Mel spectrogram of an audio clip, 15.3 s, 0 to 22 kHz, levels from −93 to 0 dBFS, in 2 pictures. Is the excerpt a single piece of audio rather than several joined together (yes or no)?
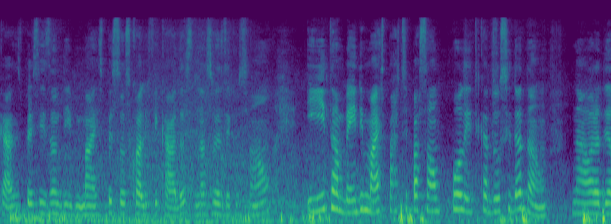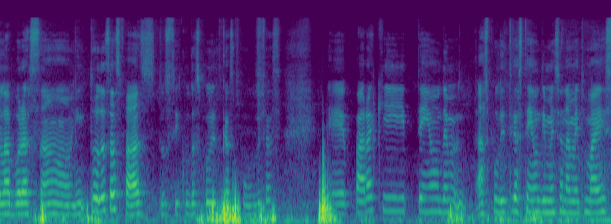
no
